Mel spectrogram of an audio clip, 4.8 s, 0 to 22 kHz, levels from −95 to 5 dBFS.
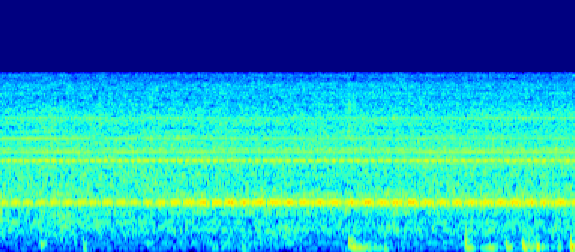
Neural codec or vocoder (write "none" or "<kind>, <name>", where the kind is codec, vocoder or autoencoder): none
